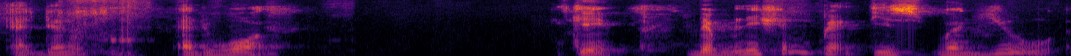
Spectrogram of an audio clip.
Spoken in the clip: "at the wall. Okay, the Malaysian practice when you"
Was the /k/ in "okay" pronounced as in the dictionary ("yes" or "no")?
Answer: yes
